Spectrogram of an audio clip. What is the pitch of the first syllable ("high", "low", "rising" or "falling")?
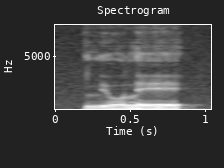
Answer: rising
